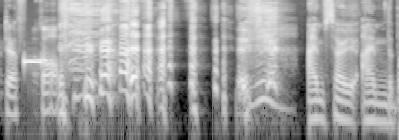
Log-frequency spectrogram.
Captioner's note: laughing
